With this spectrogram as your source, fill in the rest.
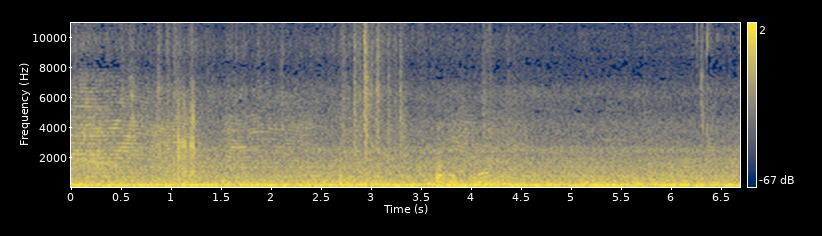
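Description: Pigeons coo softly on a windy rooftop, low repeated calls sitting under steady wind noise with faint traffic in the distance.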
